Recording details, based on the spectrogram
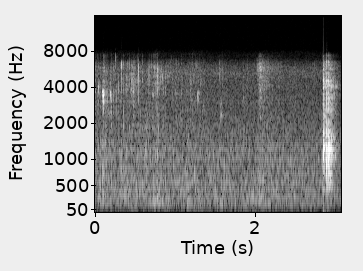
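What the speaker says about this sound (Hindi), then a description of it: "इसमें डालेंगे अब कस्टर्ड वाली सॉस, जो पानी में मैंने मिक्स किया हुआ था कस्टर्ड" Custard powder mixed in water is poured into hot milk while making lab-e-shireen, giving a soft, steady liquid trickle with a brief splashy burst near the end.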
